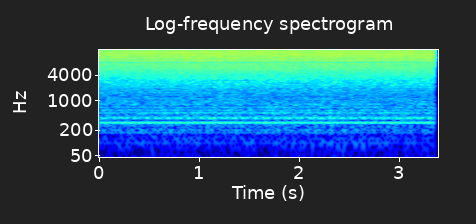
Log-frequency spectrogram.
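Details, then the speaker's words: Pierro Silver 3 Group espresso machine, one steam arm and one group running continuously under heavy load: steady even hiss with a constant faint tone, no sputtering or surging; gauge unmoved at 0.9 bar, normal. "can still hear the steam still running, the group still running. The gauge has not moved a millimetre."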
